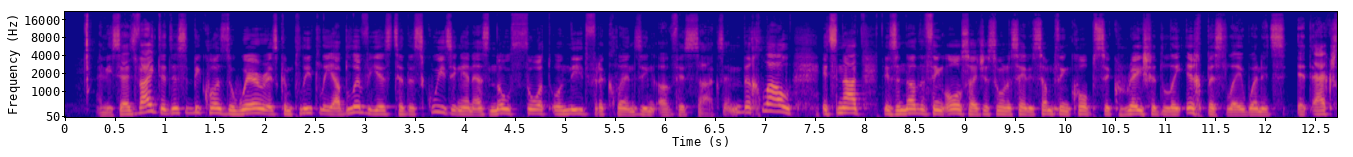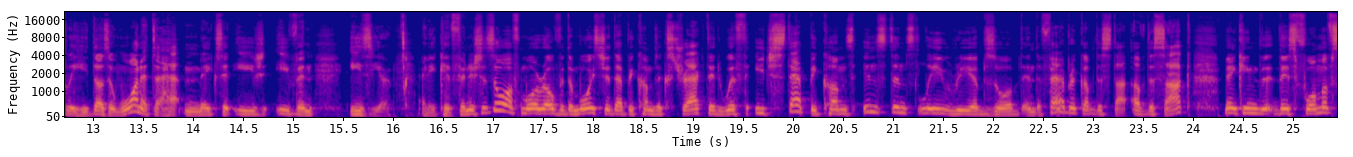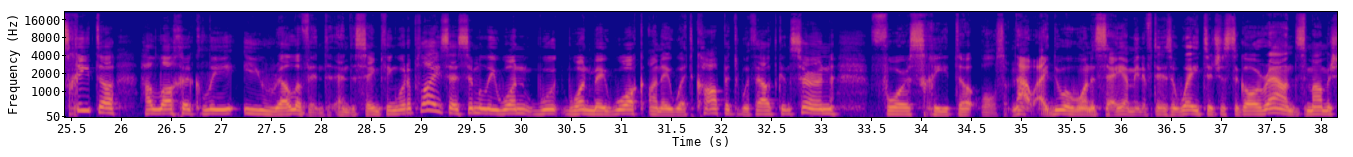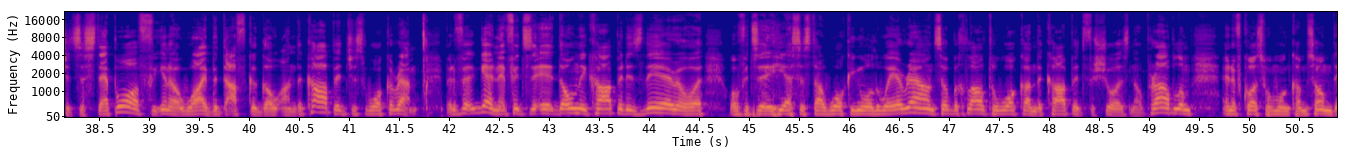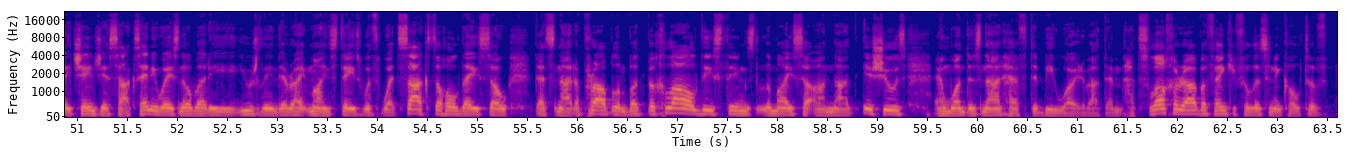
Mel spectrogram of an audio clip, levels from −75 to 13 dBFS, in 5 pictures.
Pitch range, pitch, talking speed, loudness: 120-160 Hz, 135 Hz, 225 wpm, -21 LUFS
